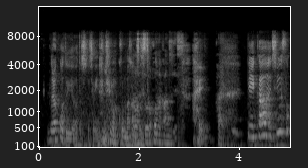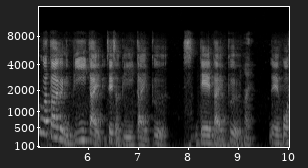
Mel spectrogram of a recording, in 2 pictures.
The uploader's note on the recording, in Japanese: 今月音質が非常に悪いです！すみません！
